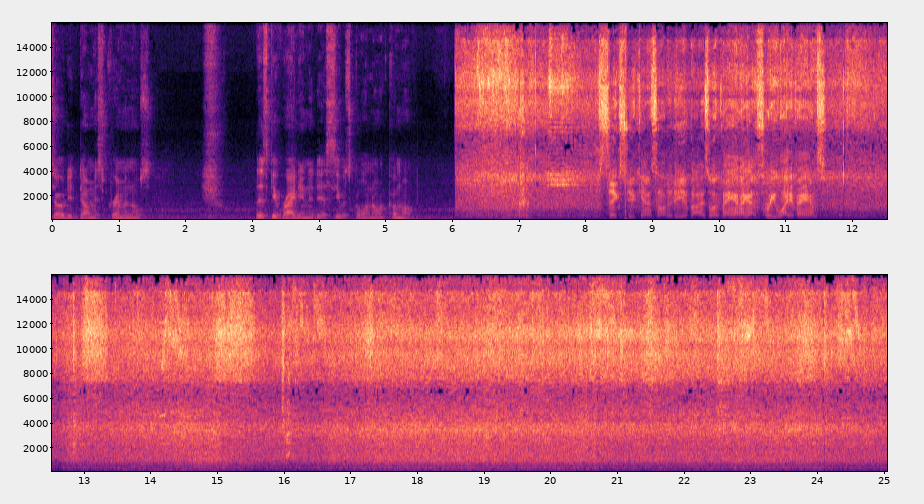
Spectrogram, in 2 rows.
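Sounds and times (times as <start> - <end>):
steady microphone hiss: 0.0 - 25.0.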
